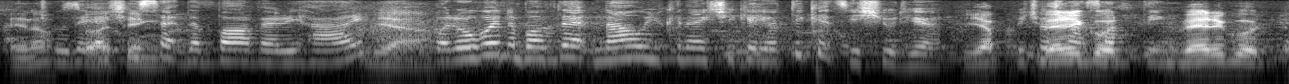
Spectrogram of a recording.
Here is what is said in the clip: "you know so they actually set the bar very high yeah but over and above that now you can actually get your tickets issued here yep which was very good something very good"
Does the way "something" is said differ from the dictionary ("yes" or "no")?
yes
